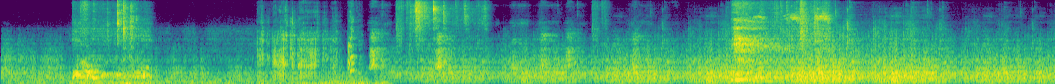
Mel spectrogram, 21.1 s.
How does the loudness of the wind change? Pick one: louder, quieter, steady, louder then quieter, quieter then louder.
louder.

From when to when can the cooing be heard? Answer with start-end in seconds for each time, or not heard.
1.4-3.0, 8.2-9.7, 14.6-16.6.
